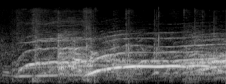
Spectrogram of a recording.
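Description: A crowd of children shouting and cheering in long, high, held cries, many voices at different pitches. It breaks out suddenly just after the start and stays loud.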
